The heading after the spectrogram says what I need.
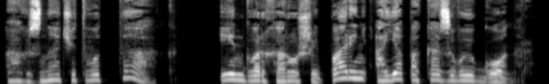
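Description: A man's voice: a little high, lively intonation, a little slow, mellow, no room sound, voice pushed up. A proud young nobleman with a hot temper, as a male narrator puts him on. He speaks in a raised, cutting voice, cold and biting. The sound is dry and close. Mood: angry. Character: proud touchy young nobleman, quick to anger.

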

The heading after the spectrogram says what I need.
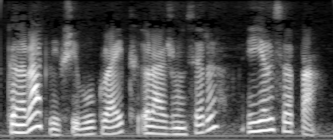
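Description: Narrator reading a novel aloud, pitch jumps all over, sounds like it's coming through a phone. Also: no echo. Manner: expressive, dramatic reading. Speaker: audiobook reader. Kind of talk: literary audiobook narration. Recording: tinny phone-like narrow sound.

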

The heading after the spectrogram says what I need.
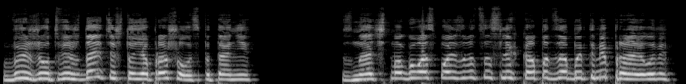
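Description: A woman narrator doing an arrogant young prince in a storybook reading. He barks short commands loudly and sneers at everyone around him. The voice sits a little below the reader's own high tone. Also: fairly even intonation, normal speed, natural voice. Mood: mocking. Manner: loud, sneering, clipped commands.

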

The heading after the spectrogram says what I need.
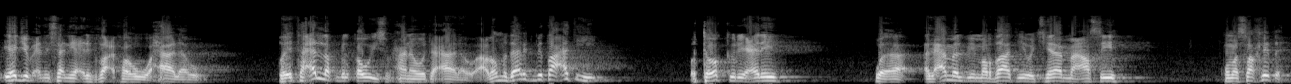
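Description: A man teaching Quran commentary, measured and repeating words to stress them. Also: on the high side, animated, darkish tone. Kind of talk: religious lesson explaining verses.

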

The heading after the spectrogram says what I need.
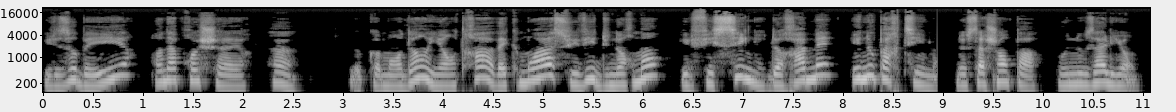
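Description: A woman narrating a children's novel as an audiobook reader, in a measured, expressive way. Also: medium pitch.

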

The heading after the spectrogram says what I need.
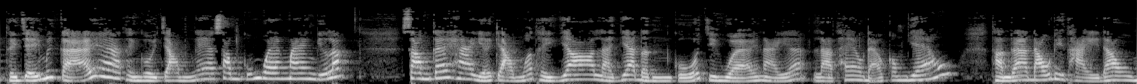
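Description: Chatty woman storyteller. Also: mid-range voice. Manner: chatty, addresses listeners directly. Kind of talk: casual ghost-story narration.

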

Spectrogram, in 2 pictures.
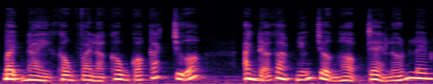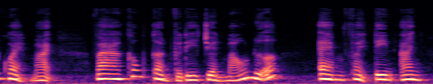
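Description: A woman's voice: fairly low pitch, expressive, normal speed, mellow, breathy edge. A woman reading the lines of a devoted young man who earnestly reassures his wife, in an audiobook. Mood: reassuring.

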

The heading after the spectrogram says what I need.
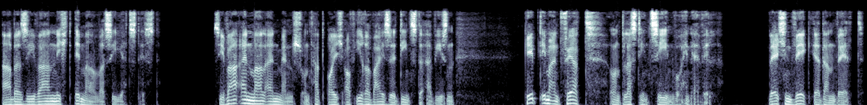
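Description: A man playing a stern old wizard with a very deep, husky, measured voice. It sits dry and close, with a slightly dull sound. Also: lively intonation, no echo, exaggerated voice. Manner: low, grave, measured.

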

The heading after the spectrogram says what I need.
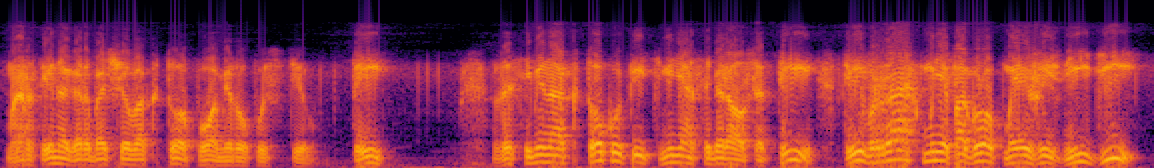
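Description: A man voicing a fierce, proud peasant woman who shouts accusations, on a tinny old radio recording. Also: on the low side, big pitch swings, normal speed, slightly rough. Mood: furious.

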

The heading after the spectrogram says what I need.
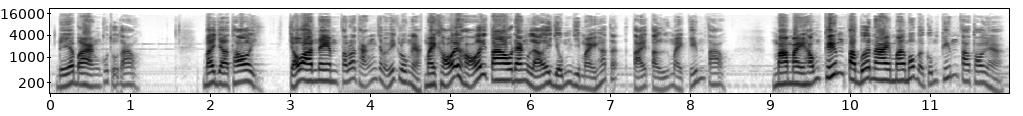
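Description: A menacing gang boss who worships a vengeful spirit, as a storyteller puts him on, talking low and slow. His speech is measured and threatening. Faint music plays beneath the voice. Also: a bit bright, lightly acted. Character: menacing male cult leader, gang boss.

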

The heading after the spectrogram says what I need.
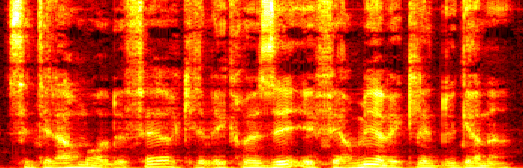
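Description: A male audiobook narrator reading a classic novel with measured, steady pacing. His voice is dark and mellow, with a husky edge. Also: fairly low pitch.

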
